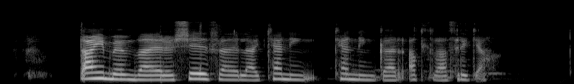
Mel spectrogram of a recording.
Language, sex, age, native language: Icelandic, female, 11, Icelandic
